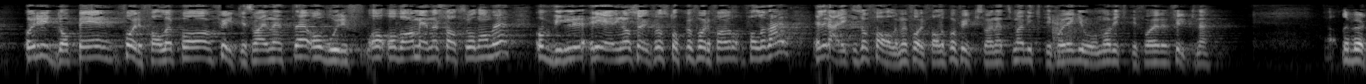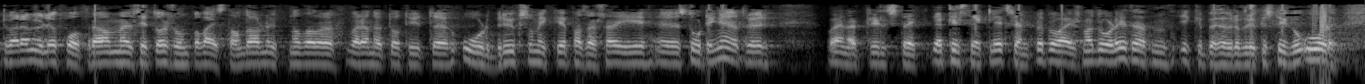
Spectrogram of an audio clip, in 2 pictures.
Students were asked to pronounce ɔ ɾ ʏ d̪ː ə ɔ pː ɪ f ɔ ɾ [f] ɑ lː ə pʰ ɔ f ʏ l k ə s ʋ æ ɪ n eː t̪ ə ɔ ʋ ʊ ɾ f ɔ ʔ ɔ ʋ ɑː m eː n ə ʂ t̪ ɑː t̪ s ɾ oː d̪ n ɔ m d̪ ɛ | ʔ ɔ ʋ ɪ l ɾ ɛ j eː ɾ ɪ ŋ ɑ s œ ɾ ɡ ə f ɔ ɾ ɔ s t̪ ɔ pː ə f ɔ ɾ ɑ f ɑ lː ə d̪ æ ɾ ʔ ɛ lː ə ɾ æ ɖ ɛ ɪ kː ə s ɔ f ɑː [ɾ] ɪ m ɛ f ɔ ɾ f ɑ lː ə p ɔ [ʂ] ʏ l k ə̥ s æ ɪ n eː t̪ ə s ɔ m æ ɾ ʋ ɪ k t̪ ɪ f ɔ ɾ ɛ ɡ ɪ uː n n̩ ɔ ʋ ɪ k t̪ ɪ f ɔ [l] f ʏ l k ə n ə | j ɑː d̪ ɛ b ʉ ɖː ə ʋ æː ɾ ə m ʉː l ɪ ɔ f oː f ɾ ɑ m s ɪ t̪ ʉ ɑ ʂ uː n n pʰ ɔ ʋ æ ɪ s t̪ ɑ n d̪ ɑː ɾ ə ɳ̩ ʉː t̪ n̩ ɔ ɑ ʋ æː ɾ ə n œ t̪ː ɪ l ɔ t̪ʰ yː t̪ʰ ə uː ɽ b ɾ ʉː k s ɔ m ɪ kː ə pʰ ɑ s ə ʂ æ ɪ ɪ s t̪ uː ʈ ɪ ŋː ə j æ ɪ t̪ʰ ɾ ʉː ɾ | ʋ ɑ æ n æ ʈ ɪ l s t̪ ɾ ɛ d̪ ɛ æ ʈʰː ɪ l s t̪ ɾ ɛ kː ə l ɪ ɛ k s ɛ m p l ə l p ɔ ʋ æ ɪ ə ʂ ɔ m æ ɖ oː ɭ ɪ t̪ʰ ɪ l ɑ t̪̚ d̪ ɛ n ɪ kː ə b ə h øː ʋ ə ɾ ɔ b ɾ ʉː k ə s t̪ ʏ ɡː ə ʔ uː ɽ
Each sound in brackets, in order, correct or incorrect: correct, incorrect: ɭ, incorrect: f, incorrect: ɾ

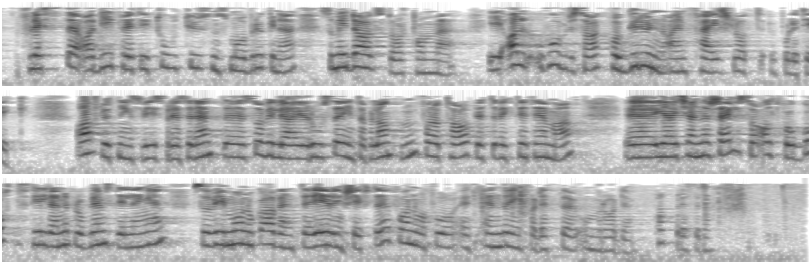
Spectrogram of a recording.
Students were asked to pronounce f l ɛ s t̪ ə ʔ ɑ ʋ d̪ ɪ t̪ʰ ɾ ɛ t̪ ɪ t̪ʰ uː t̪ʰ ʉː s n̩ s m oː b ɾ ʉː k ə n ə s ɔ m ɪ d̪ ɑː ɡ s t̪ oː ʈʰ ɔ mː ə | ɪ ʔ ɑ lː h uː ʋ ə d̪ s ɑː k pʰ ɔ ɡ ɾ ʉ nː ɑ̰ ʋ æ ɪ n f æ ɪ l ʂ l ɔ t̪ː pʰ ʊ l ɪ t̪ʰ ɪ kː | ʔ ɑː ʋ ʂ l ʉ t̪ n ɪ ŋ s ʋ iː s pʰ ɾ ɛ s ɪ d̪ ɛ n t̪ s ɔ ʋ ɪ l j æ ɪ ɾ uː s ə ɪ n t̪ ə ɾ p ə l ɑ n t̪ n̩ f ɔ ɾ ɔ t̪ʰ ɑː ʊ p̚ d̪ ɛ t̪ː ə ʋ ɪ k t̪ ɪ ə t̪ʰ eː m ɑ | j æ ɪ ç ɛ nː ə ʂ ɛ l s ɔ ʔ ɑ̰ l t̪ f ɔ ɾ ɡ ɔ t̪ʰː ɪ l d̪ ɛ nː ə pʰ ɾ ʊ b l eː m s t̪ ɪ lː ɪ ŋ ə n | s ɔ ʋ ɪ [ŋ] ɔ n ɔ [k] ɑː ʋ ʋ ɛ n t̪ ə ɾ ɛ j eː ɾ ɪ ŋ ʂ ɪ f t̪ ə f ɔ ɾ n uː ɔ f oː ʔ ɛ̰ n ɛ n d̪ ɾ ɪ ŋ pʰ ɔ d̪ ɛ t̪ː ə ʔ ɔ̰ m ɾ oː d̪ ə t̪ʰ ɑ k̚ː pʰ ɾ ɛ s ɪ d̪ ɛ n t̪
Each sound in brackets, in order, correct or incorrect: incorrect: m, correct

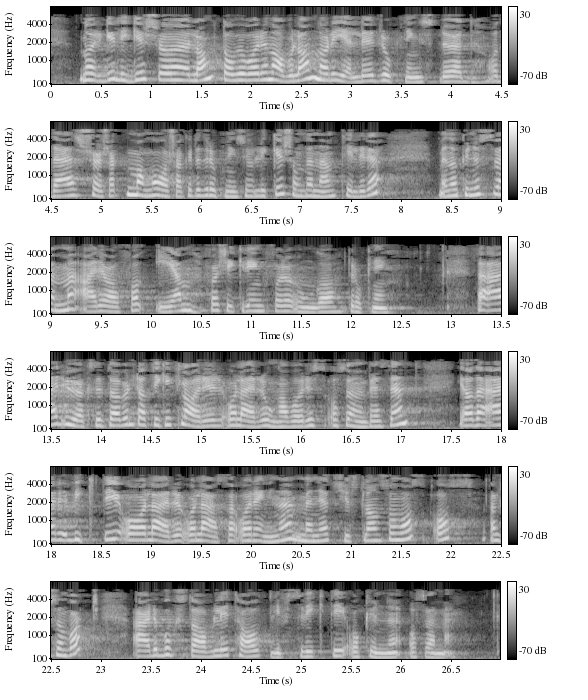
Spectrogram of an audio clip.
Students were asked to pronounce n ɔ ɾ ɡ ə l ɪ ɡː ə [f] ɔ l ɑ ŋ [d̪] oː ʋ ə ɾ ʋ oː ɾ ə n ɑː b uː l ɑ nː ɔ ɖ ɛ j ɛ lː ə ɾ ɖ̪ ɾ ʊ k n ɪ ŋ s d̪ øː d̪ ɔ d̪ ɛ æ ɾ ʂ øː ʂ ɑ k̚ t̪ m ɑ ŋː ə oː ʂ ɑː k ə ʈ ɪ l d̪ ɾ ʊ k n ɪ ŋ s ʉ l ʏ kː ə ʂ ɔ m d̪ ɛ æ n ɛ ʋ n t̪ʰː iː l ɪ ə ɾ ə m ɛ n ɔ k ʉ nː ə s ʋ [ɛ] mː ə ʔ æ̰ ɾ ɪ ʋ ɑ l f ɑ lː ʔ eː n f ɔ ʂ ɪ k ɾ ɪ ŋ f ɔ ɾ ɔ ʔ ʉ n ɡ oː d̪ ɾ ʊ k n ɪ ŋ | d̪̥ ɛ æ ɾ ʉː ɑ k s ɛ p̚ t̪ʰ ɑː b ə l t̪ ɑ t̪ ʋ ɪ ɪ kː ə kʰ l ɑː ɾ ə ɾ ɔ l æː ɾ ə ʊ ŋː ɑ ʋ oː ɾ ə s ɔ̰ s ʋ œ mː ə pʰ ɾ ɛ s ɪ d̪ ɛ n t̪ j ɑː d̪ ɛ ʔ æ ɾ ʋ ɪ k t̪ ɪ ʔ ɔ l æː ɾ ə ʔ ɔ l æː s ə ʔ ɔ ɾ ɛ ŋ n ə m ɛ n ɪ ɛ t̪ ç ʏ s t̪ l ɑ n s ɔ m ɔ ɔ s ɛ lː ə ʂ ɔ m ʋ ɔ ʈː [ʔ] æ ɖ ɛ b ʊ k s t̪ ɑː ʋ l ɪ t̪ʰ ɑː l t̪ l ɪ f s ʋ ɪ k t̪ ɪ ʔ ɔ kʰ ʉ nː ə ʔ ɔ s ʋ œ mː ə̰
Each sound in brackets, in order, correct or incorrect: incorrect: ʂ, incorrect: t̪, incorrect: œ, correct

